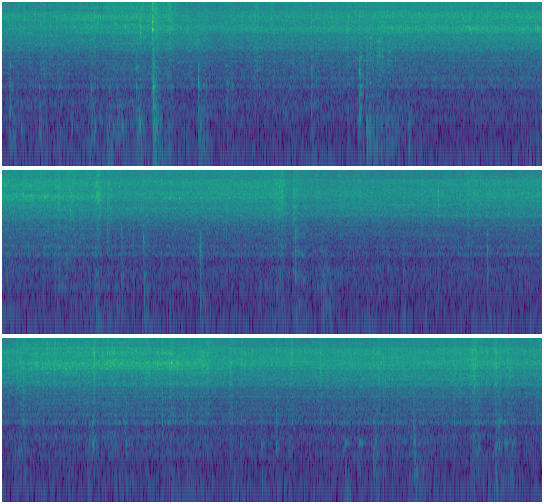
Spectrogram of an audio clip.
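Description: Thin-sliced pork sizzling in oil in a frying pan over medium heat, stirred with chopsticks: a steady hiss with a few sharp clicks of the chopsticks against the pan, the loudest about three seconds in.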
